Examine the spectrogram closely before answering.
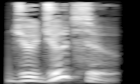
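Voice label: "jujutsu", British English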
